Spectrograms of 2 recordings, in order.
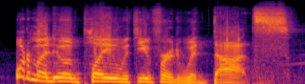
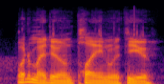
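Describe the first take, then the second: First: Higher, animated outburst that falls away; mock exasperation. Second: Said in the usual way. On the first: Gamer asks himself why he bothers with dots, mock-exasperated. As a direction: start high and punchy, then settle down.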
